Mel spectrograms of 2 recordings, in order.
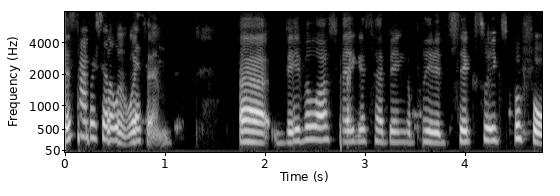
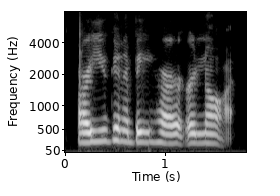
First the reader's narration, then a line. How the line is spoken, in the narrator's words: he said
